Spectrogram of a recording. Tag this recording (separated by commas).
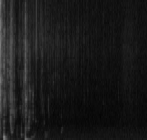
splatter, Liquid, Water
